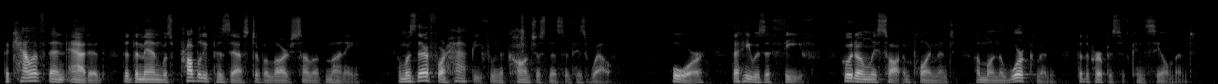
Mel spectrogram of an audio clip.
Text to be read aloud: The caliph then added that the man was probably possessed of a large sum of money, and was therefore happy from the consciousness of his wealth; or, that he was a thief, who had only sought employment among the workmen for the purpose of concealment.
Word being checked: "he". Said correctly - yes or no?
yes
